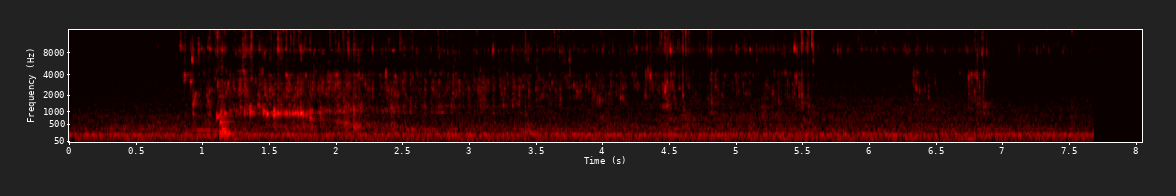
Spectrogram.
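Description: Water dripping into a glass: an irregular run of drops, thickest in the first couple of seconds, starting about a second in and cutting off just before the end.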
